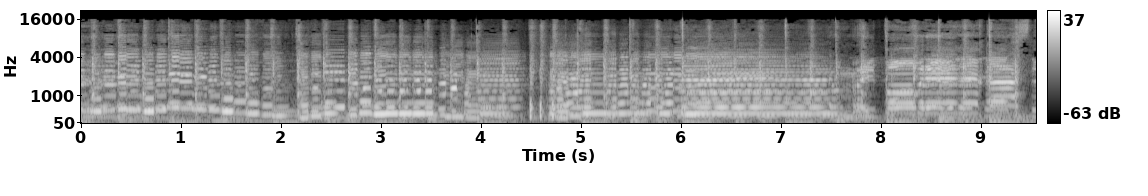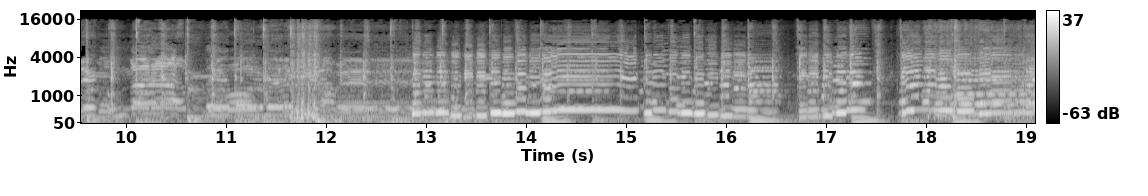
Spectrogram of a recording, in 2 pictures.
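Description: Norteño band playing an instrumental break: a button accordion carries the melody in quick runs, over acoustic guitar strumming, an upright bass (tololoche) plucking a steady bass line and a snare drum keeping the beat.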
